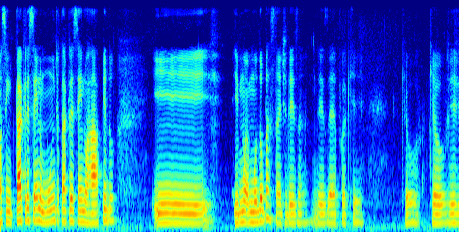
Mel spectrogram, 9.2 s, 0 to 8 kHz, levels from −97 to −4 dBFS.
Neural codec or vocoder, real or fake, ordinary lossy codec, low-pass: none; real; none; 7.2 kHz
